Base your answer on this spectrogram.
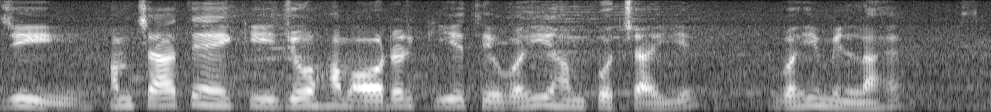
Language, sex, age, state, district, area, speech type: Urdu, male, 30-45, Bihar, Madhubani, rural, spontaneous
